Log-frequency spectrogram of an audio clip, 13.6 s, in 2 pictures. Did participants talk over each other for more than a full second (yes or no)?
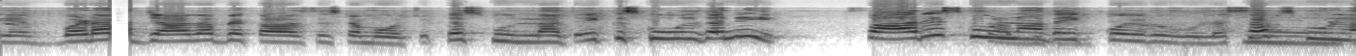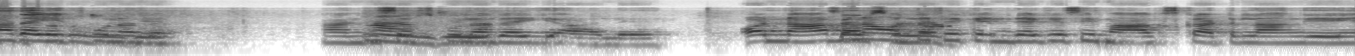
yes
